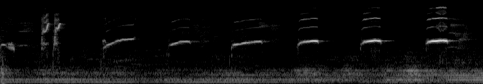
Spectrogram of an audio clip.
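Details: Greater green leafbird song intended to stimulate other leafbirds: a few sharp chirps open a run of rising whistled notes that grow louder, about one every 0.6 seconds, over a soft electrical hum.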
